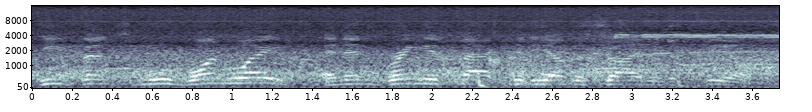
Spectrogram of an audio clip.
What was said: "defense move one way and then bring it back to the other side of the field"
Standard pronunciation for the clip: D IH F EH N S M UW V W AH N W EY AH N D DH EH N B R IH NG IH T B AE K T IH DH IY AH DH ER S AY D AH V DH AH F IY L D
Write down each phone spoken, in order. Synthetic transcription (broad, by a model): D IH F EH N S M UW V W AH N W EY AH N DH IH N B R IH NG IH T B AE K T IH DH IY AH DH ER S AY D AH V DH AH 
